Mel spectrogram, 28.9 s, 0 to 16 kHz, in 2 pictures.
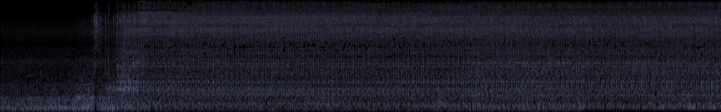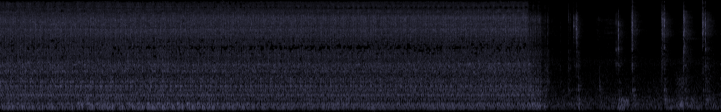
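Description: Heavy-duty automatic bar-tacking sewing machine (HighTex 7273PLK/R) stitching through a thick safety rope. It starts about two seconds in with a click and runs fast and steady for over twenty seconds. It stops near the end, followed by a quick run of sharp clicks from the machine.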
